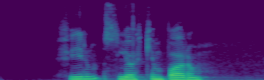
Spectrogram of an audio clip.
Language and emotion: Russian, neutral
